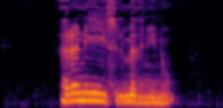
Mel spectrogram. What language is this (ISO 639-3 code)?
kab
